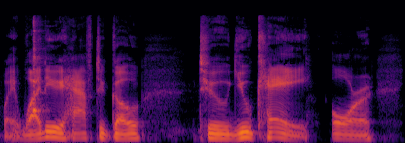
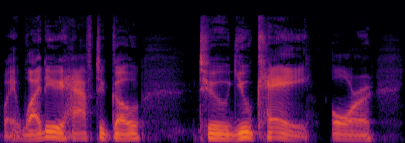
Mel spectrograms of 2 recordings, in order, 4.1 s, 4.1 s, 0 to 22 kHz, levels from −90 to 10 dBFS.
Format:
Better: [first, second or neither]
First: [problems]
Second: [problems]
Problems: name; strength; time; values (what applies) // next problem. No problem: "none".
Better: second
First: clattering dishes; noticeable; at 0.5 s; peak 3 dB below the speech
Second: none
